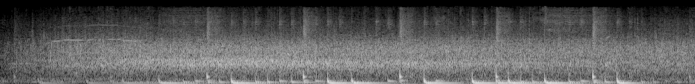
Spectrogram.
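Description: A round of applause: many hands clapping in a dense, steady patter that holds loud for about seven seconds, with sharp individual claps popping out of the crackling wash.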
